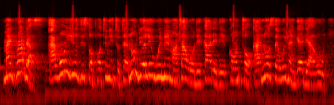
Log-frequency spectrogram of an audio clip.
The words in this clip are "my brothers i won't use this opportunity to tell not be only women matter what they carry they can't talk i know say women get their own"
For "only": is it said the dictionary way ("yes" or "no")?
no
